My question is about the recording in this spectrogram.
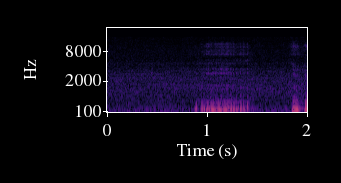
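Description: Speech only: a man's drawn-out hesitation "uh" about a second in, then he starts speaking again near the end.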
